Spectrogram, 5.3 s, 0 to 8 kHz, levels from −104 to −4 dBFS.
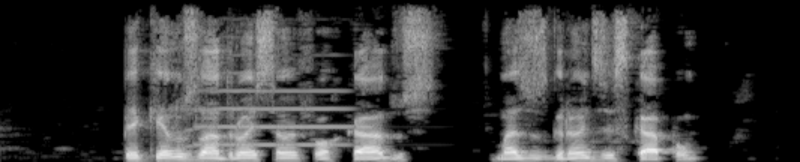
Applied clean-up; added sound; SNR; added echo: classical method Wiener filter.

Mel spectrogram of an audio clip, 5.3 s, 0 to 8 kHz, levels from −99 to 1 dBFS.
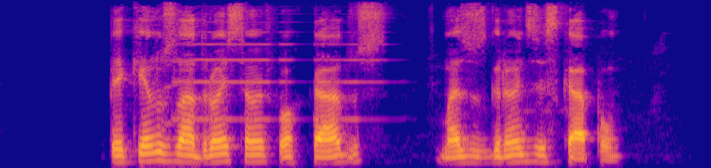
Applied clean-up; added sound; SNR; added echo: neural mask model RNNoise.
